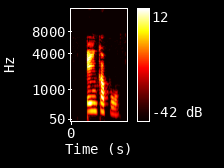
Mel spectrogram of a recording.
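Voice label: "энькапу", Komi, female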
